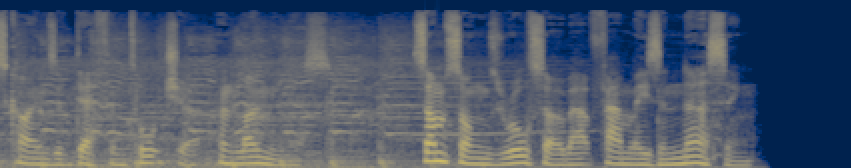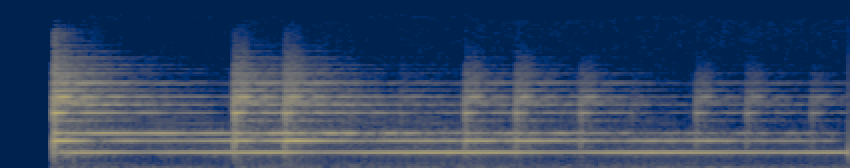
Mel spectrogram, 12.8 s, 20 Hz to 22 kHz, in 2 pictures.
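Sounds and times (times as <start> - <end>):
speech: 0.0 - 5.8
church bells tolling: 6.8 - 12.7.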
